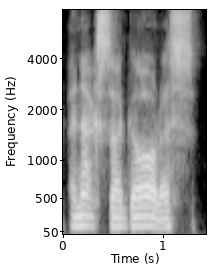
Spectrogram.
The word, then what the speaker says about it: Anaxagoras: let me pronounce his word, his name correctly, Anaxagoras, the princely speaker.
